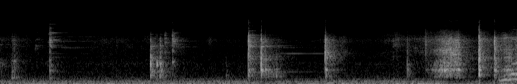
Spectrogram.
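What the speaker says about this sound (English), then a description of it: "Let's cut up some vegetables that we're going to need to make the sauce." A knife chops vegetables for a mirepoix on a cutting board for a crab bisque sauce, giving a few separate close taps and scraping rasps over a low hum, no voices.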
